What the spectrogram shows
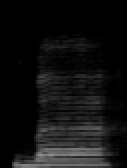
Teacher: बा, ता, सा, ये जो हुर्फ हैं, इनको सिर्फ एक अलिफ की मिकदार खींचेंगे। अभी बा, बा इस तरह से खींचेंगे, यानी कि 2 काउंट्स खींचेंगे।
